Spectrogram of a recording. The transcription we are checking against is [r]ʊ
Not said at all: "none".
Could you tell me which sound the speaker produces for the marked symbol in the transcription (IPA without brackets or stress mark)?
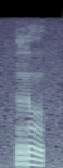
r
